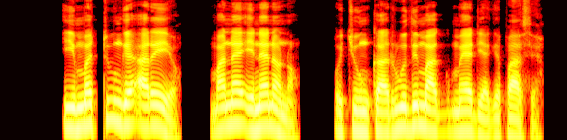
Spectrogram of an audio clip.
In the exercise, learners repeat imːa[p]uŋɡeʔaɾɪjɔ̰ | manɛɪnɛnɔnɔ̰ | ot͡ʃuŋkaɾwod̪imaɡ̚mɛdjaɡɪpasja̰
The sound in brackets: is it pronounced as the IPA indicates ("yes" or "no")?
no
